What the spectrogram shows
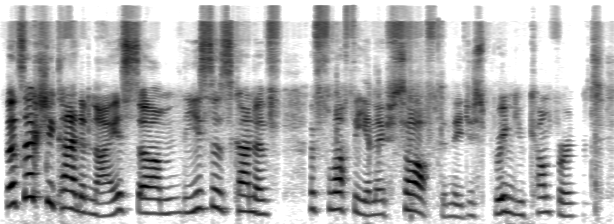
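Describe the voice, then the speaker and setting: Her voice is a little high and moves at normal speed, though the recording quality is low. She's hosting a laid-back livestream, showing handmade puppets and rambling in a silly, playful way.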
